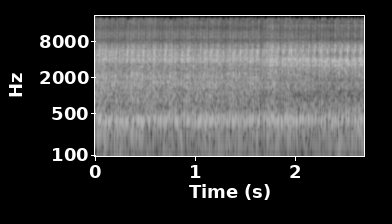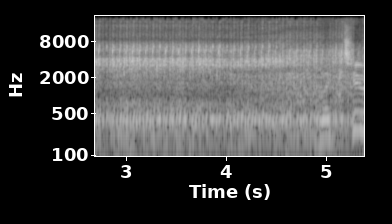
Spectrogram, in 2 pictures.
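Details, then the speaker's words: 1971 Johnson 20 hp outboard, two-hole butterfly carb: steady fast two-stroke buzz won't idle down; high idle, air/fuel leak, reeds or pump diaphragm suspected. "Now, see that's right after the second mark. It won't idle past that."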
